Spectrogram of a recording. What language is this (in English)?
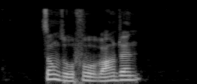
Chinese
